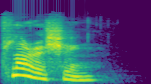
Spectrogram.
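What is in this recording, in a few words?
"flourishing", British English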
